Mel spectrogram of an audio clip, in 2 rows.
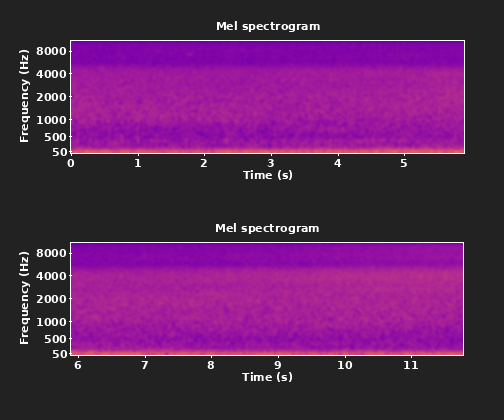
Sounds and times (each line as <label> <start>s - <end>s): Windböe in den Bäumen 0.0s - 11.7s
